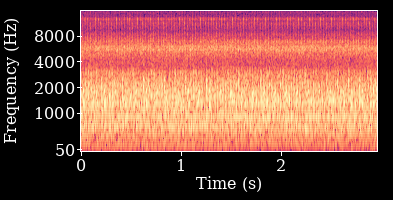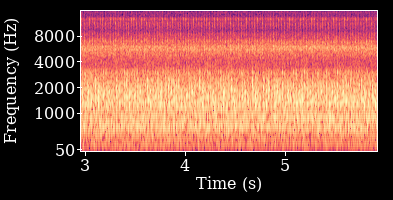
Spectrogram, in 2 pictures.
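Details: Ford Focus 3, 1.6 L 125 hp engine at steady idle with a fast, fairly even light tapping running through it; engine knock present, source not pinned down.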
